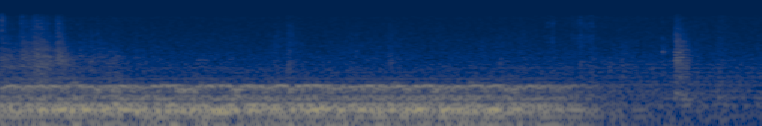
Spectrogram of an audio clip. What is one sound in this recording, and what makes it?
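A low electronic synthesizer drone hums steadily, then stops.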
